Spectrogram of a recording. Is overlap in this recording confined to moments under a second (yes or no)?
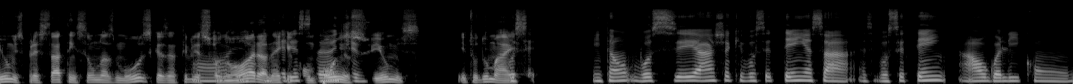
no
